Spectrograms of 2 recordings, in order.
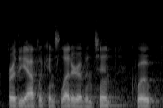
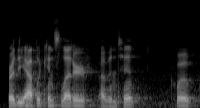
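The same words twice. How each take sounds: The two takes are said the same way.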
